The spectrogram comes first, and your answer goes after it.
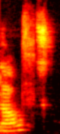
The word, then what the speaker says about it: results: and become an excellent Results. results No. and become an excellent No. Results. The second syllable is result. stress.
